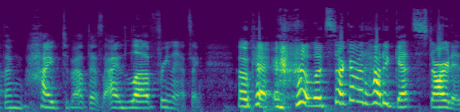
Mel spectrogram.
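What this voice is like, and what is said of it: Breathless, excited speech. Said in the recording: “I'm out of breath”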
